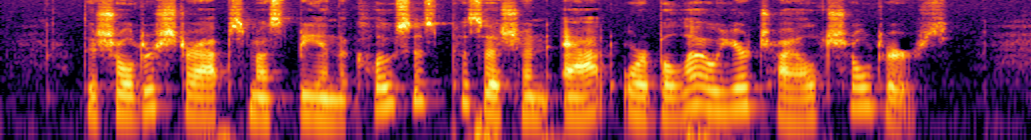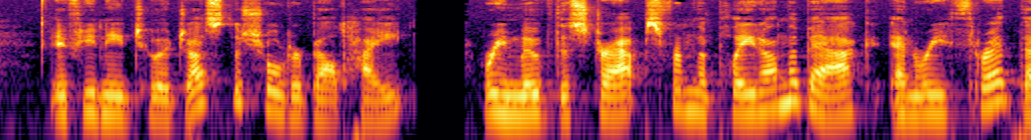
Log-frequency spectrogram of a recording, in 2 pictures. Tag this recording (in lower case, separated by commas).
speech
